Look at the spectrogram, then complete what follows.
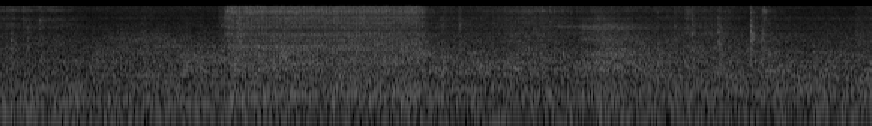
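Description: Sewing-floor machinery noise: industrial sewing machines running over a steady hum of the hall, getting louder for just over a second about a second and a half in.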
